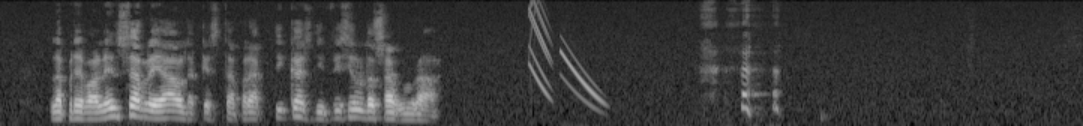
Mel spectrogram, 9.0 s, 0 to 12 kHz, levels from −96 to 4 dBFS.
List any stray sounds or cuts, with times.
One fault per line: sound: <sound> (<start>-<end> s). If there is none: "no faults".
sound: chirp (4.4-5.1 s)
sound: laugh (5.8-6.5 s)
